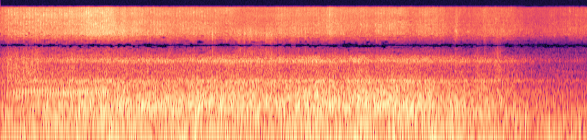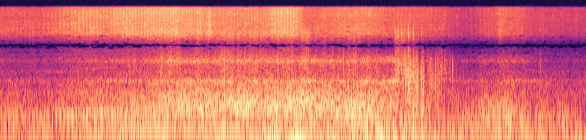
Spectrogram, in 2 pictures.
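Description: Wind rushing over a dash camera's microphone on a moving motorcycle, with road noise beneath: a hiss with no clear engine note that swells and eases several times.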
